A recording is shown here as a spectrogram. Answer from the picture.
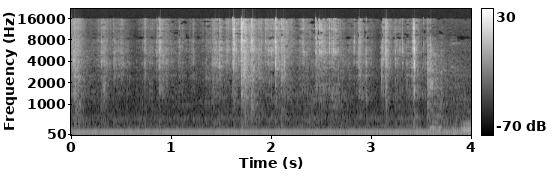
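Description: Plastic cling wrap crinkling and crackling in a string of short, irregular rustles as it is stretched over plates of food, over a steady low hum.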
